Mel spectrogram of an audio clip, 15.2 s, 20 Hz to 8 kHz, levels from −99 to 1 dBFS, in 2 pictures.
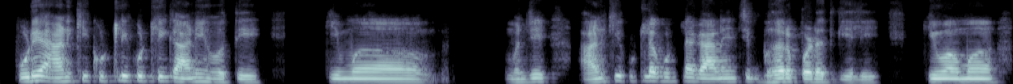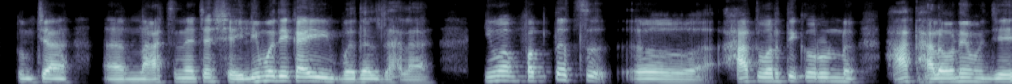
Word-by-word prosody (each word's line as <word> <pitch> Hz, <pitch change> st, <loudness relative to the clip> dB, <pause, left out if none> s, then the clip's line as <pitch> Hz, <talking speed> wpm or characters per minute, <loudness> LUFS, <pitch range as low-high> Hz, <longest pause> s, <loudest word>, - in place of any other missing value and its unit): पुढे 140 Hz, +4 st, +3 dB
आणखी 135 Hz, +2 st, 0 dB
कुठली-कुठली 320 Hz, -, -3 dB
गाणी 130 Hz, -, +1 dB
होती 110 Hz, -2 st, -5 dB, 0.5 s
की 120 Hz, -, -5 dB
मग 115 Hz, -3 st, 0 dB, 0.6 s
म्हणजे 110 Hz, +4 st, -5 dB, 0.3 s
आणखी 120 Hz, +9 st, -2 dB
कुठल्या-कुठल्या 150 Hz, -2 st, -4 dB
गाण्यांची 125 Hz, 0 st, 0 dB
भर 125 Hz, +3 st, +3 dB
पडत 110 Hz, -1 st, +2 dB
गेली? 100 Hz, -1 st, -9 dB, 0.4 s
किंवा 120 Hz, 0 st, +3 dB
मग 115 Hz, 0 st, +2 dB, 0.3 s
तुमच्या 120 Hz, 0 st, +2 dB, 0.3 s
अ, 110 Hz, 0 st, 0 dB
नाचण्याच्या 110 Hz, +5 st, 0 dB
शैलीमध्ये 140 Hz, +7 st, +3 dB
काही 145 Hz, -2 st, +6 dB
बदल 115 Hz, 0 st, +3 dB
झाला? 100 Hz, -3 st, -5 dB, 0.4 s
किंवा 160 Hz, +3 st, +1 dB
फक्तच 155 Hz, +4 st, -1 dB
अ, 115 Hz, -, -4 dB, 0.7 s
हातवरती 140 Hz, 0 st, +3 dB
करून 140 Hz, -2 st, 0 dB, 0.4 s
हात -, -, +3 dB
हलवणे 125 Hz, +3 st, +5 dB
म्हणजे 125 Hz, -1 st, +1 dB
125 Hz, 120 wpm, -23 LUFS, 115-140 Hz, 0.7 s, काही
